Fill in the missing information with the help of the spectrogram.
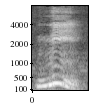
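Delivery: नी demonstrated once, cleanly; Chinese nǐ. Shown as a demonstration. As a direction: model नी for the students. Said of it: "आपने इसे कैसे बोलना है".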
